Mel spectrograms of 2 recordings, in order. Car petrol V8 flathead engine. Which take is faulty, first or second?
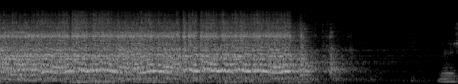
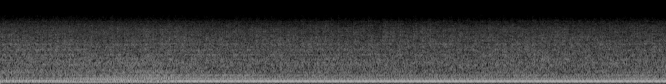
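first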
